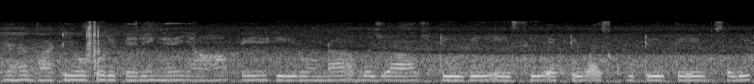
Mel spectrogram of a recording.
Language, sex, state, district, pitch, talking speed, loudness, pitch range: Hindi, female, Rajasthan, Bikaner, 195 Hz, 135 wpm, -20 LUFS, 190-200 Hz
